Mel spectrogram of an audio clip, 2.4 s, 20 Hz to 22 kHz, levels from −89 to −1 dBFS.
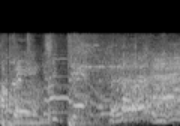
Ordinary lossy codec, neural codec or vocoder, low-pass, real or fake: none; none; 7.2 kHz; real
